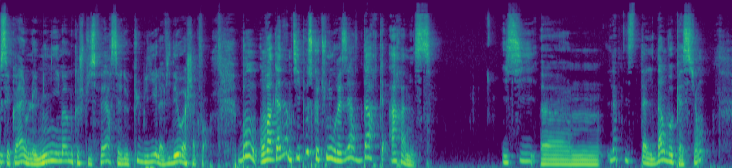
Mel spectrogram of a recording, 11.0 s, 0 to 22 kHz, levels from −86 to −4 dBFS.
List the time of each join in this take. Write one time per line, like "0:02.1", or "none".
none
